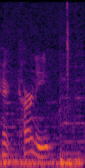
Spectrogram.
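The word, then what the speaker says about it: Kearney: over uh Mark Beto's letter regarding um Aiden Kerney I've been corrected with the pronunciation thank you uh and um we read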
